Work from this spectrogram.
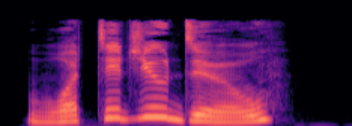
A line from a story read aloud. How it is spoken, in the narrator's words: I groaned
